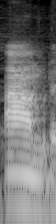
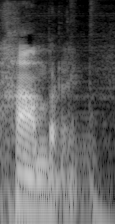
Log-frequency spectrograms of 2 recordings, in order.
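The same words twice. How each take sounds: First: The word begins with no h sound. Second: The word begins with an audible h sound. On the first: The speaker calls it right. "the H here is silent, so it's hambre" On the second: The speaker calls it wrong. "it's not hambre"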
